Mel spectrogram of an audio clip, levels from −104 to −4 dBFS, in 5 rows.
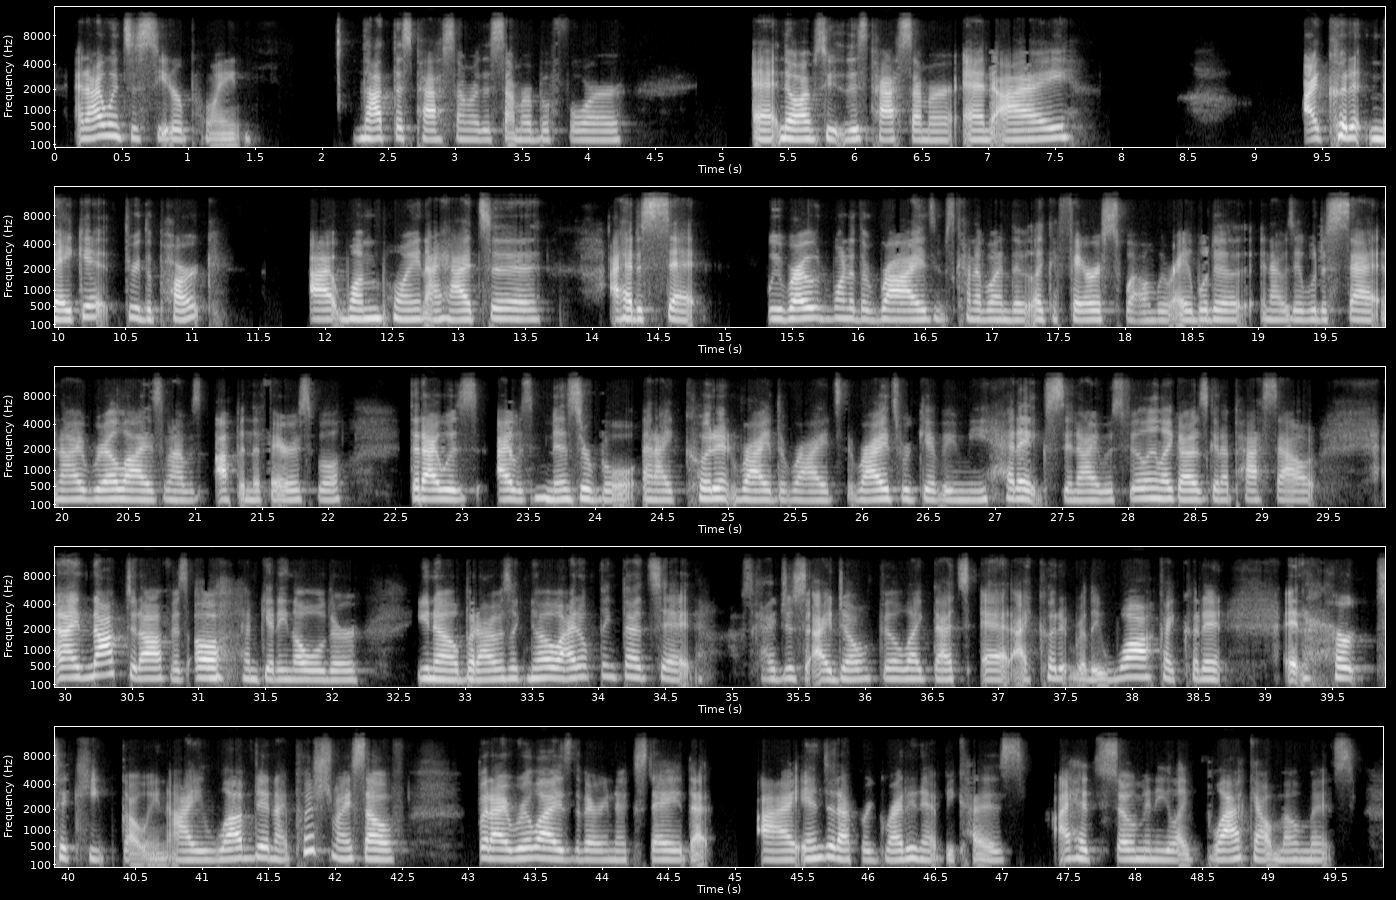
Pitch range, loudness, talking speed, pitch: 200-220 Hz, -23 LUFS, 215 wpm, 205 Hz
